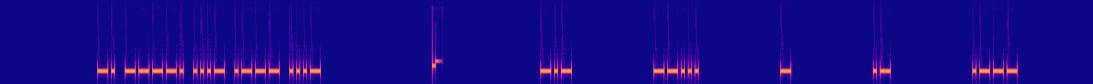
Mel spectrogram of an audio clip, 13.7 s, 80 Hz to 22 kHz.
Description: Morse code, heard as a keyed tone, about 28 wpm, spaced as for 12 wpm, 700 Hz. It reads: N9VJV K7TAJ
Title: USA Call Signs - 5 Characters - 8x Character Spacing - 28wpm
